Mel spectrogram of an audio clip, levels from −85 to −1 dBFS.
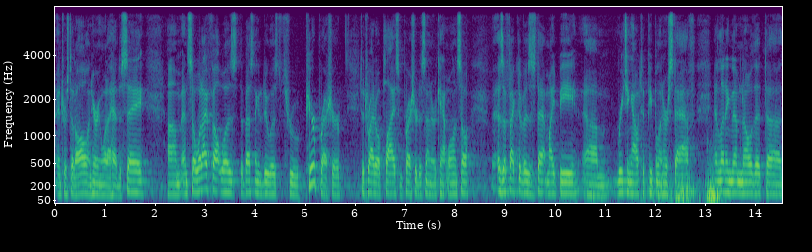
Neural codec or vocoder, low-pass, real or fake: none; 7.2 kHz; real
